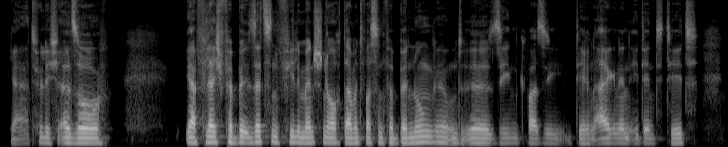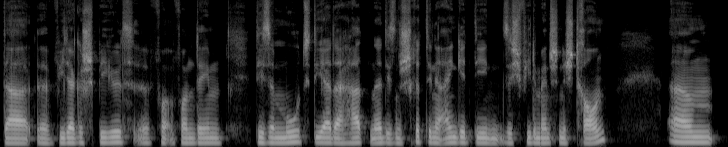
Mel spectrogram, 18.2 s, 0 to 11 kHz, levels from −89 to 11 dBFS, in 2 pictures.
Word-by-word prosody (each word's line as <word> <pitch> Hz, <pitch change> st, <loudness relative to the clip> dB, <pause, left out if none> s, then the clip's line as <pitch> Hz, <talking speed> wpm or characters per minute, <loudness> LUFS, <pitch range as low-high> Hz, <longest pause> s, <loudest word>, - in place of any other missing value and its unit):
Ja, 95 Hz, -2 st, -10 dB
natürlich, 105 Hz, +1 st, -5 dB
also, 110 Hz, -1 st, +5 dB, 1.0 s
ja, -, -, +7 dB
vielleicht 120 Hz, 0 st, +5 dB
verbi 120 Hz, -1 st, +3 dB
setzen 125 Hz, +1 st, +3 dB
viele 120 Hz, +1 st, -1 dB
Menschen 110 Hz, +1 st, +2 dB
auch 110 Hz, -1 st, +3 dB
damit 110 Hz, 0 st, +2 dB
was 110 Hz, +1 st, +2 dB
in 110 Hz, -, -3 dB
Verbindung 110 Hz, +4 st, +1 dB
und, 115 Hz, -3 st, -3 dB
äh, 105 Hz, -1 st, 0 dB
sehen 105 Hz, +1 st, -8 dB
quasi 100 Hz, -1 st, -5 dB, 0.2 s
deren 100 Hz, 0 st, -5 dB
eigenen 105 Hz, +1 st, -1 dB
Identität 100 Hz, +1 st, -6 dB, 0.4 s
da, 105 Hz, -1 st, +3 dB
äh, 105 Hz, -2 st, -3 dB
widergespiegelt, 110 Hz, +2 st, 0 dB
äh, 105 Hz, -, -7 dB
vo 110 Hz, -2 st, -5 dB
von 105 Hz, 0 st, -3 dB
dem 105 Hz, -1 st, -2 dB, 0.4 s
dieser 110 Hz, 0 st, +1 dB
Mut, 115 Hz, +3 st, 0 dB
die 115 Hz, -, -1 dB
er 110 Hz, -1 st, +3 dB
da 105 Hz, -1 st, 0 dB
hat, 110 Hz, 0 st, -1 dB
ne, 105 Hz, +2 st, +1 dB
diesen 105 Hz, -1 st, -5 dB
Schritt, 125 Hz, +4 st, 0 dB
den 115 Hz, -2 st, -1 dB
er 105 Hz, -, 0 dB
eingeht, 115 Hz, +1 st, -2 dB
den 105 Hz, -2 st, -2 dB
sich 105 Hz, -2 st, -1 dB
viele 115 Hz, -1 st, -5 dB
Menschen 105 Hz, +1 st, 0 dB
nicht 105 Hz, -, +2 dB
trauen? 110 Hz, +12 st, +1 dB, 0.8 s
Ähm, 120 Hz, -2 st, +2 dB
110 Hz, 155 wpm, -29 LUFS, 105-115 Hz, 1.0 s, ja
